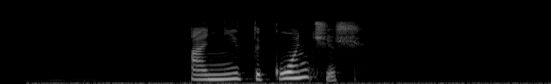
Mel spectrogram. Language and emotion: Russian, angry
